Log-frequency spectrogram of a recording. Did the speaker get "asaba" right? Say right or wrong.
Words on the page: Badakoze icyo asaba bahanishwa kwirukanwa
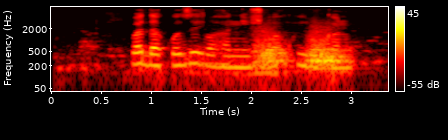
wrong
